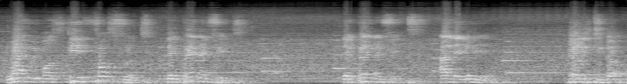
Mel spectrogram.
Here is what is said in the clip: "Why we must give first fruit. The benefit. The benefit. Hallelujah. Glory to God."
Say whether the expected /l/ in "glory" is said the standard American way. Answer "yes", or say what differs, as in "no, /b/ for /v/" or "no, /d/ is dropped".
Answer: no, /l/ is dropped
